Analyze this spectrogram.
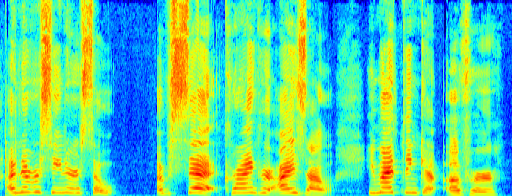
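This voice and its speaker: A pompous teenage boy prefect, read by a woman with a bright voice. He scolds in a stern tone in a storybook reading. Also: extremely high pitch, animated, a little slow, pitched above the performer's own voice, heavily acted. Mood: scolding.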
